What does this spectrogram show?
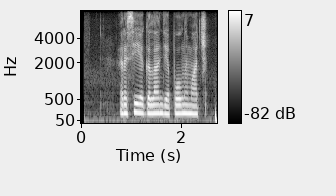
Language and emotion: Russian, neutral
